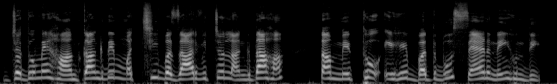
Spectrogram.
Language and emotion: Punjabi, disgusted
